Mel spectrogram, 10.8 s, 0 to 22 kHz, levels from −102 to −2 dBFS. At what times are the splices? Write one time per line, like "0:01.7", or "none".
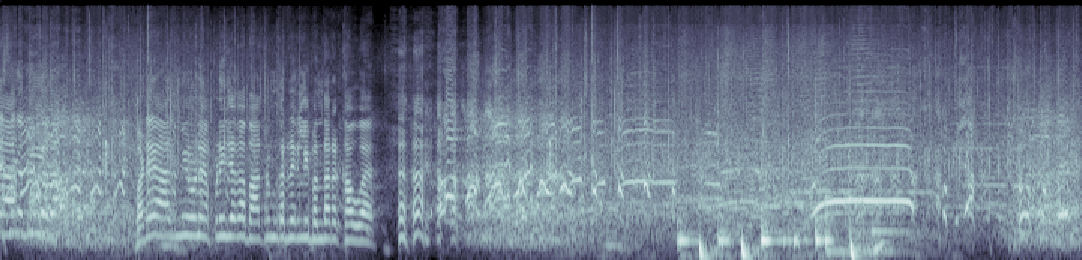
none

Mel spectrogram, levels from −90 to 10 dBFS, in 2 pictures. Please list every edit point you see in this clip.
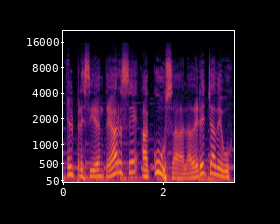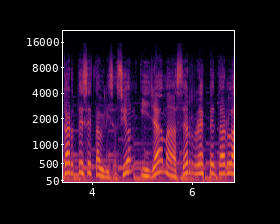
none

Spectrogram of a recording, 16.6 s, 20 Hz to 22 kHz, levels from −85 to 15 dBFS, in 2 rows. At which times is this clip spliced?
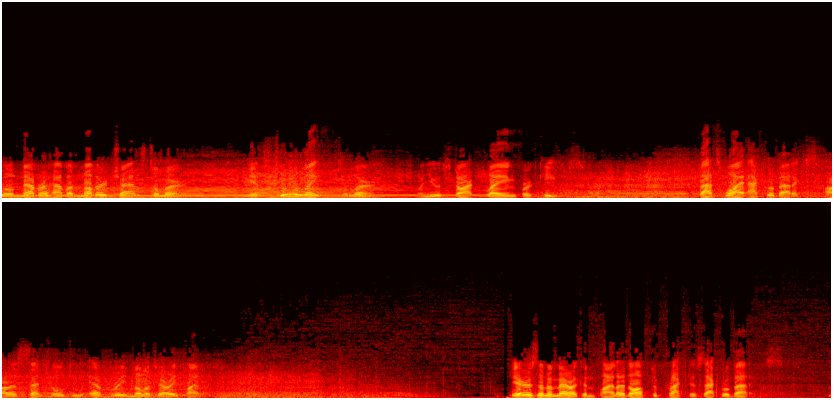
0:09.1

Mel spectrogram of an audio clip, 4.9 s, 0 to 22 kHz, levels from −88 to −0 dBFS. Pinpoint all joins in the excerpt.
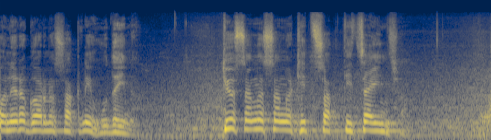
none

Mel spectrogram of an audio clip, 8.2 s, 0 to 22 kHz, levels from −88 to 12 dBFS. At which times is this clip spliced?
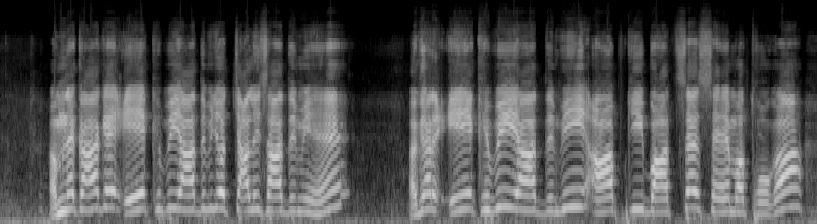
none

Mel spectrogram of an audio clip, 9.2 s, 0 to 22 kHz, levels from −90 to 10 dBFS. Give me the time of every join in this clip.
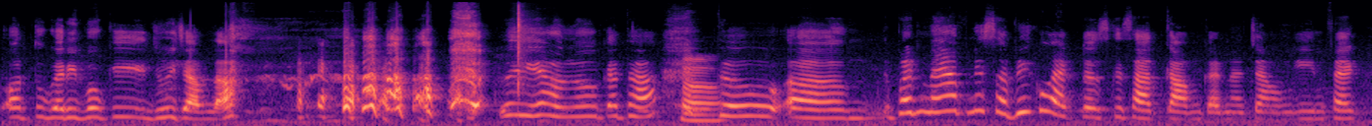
none

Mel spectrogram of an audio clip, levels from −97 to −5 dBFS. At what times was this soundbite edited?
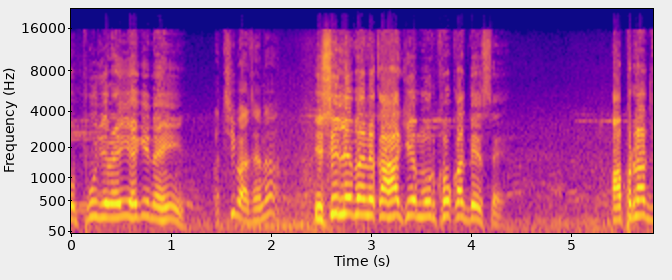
0:02.2

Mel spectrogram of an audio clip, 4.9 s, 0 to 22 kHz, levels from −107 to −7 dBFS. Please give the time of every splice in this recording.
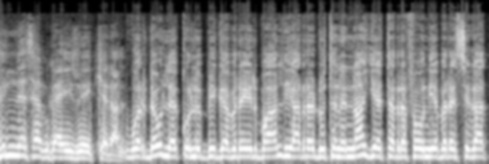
0:01.3

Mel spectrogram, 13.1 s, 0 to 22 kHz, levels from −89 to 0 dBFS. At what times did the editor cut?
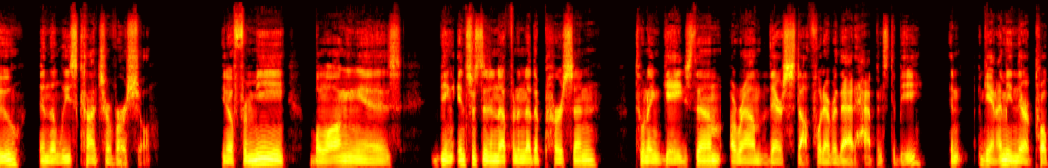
0:05.3
0:12.1

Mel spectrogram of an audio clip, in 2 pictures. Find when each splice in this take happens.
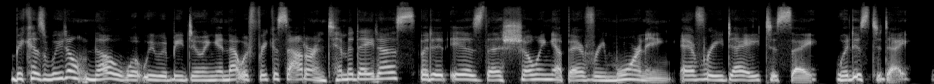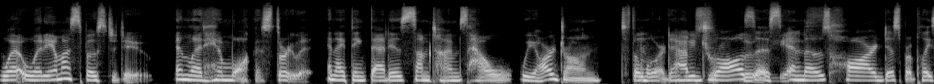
0:04.1
0:09.2
0:10.9
0:12.5

